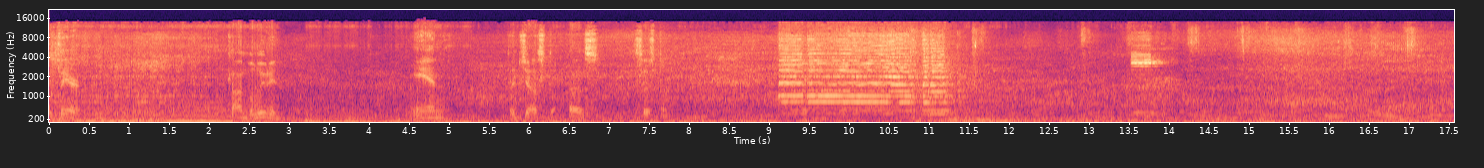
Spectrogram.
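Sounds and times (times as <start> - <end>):
steady rumble of traffic: 0.0 - 17.5
speech: 0.1 - 0.6, 2.3 - 3.0, 4.6 - 5.1, 5.7 - 7.9
car horn honking in traffic: 9.1 - 11.5, 13.5 - 14.0.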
